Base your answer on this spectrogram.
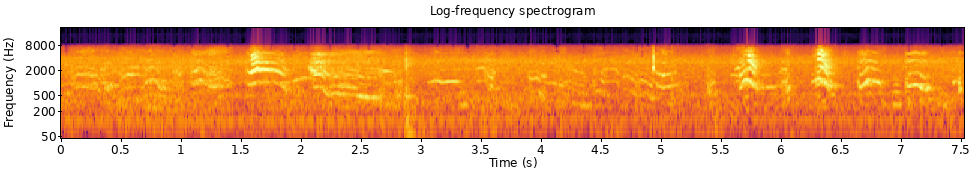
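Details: A litter of White Shepherd puppies at two weeks old, November 22, 2016, whimpering in short, high, wavering squeals that rise and fall, several overlapping in bursts with brief pauses.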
